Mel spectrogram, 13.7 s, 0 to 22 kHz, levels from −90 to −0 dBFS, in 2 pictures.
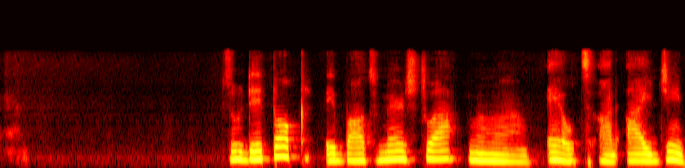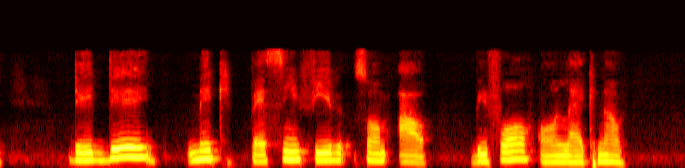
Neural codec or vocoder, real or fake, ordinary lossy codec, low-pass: codec, 16 kHz, 1.1 kbps, Voila-Tokenizer; fake; none; 7.2 kHz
